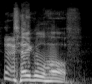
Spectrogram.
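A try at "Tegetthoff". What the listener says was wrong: I think you pronounced it wrong. Well, it's got two T's in the middle there, so it's not. not an L.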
